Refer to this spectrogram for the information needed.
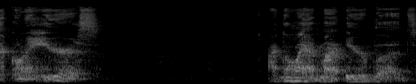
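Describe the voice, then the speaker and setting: A man is whispering. He goes at a very slow pace. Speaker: vlogger acting out a story. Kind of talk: hushed playful roleplay vlog. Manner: hushed, urgent low voice. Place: home room. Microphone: phone near.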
